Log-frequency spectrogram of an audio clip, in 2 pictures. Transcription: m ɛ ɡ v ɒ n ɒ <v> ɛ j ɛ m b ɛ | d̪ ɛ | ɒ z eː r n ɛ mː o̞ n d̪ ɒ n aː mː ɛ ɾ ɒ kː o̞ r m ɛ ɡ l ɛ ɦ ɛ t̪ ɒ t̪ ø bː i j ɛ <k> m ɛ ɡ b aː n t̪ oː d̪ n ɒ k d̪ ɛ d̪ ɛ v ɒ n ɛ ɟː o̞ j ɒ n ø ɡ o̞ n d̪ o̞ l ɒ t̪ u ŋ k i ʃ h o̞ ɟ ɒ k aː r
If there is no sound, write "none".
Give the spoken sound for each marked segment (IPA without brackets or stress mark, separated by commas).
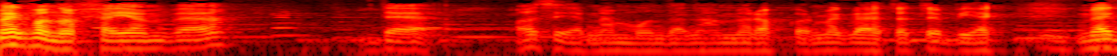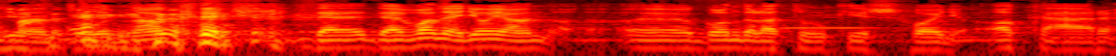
f, k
